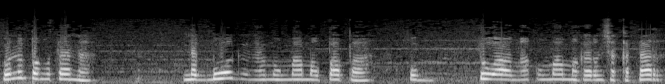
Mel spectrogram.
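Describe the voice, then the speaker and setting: A woman's voice: fairly high pitch, steady tone, normal speed, muffled recording, soft background music, close to an everyday voice. Woman doing an anxious young daughter. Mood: narrating. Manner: questioning, anxious.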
